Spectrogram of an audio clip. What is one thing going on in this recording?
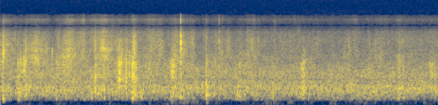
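Footsteps crunch on a rocky trail outdoors.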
